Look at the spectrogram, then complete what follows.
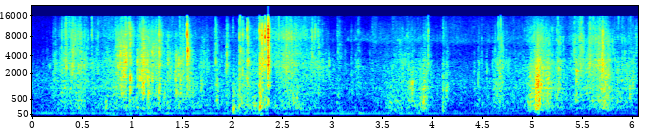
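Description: Black plastic trash bag rustling and crinkling as it is handled and pulled out of a plastic barrel. The rustles come unevenly and are loudest about two seconds in and again near the end.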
